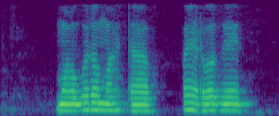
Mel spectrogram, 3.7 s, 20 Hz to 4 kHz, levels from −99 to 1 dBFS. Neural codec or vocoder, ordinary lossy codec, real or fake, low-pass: none; AAC, 24 kbps; real; 3.6 kHz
